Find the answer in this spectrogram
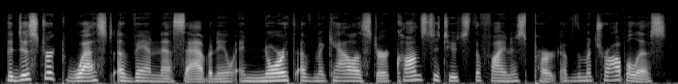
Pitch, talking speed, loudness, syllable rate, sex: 165 Hz, 160 wpm, -20 LUFS, 4.9 syllables/s, female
